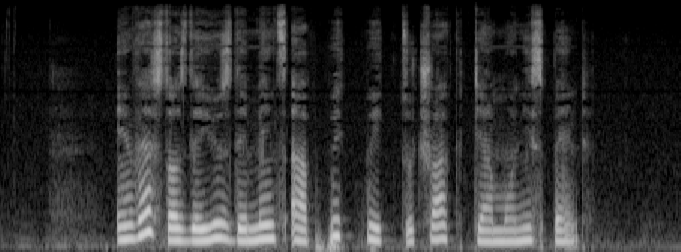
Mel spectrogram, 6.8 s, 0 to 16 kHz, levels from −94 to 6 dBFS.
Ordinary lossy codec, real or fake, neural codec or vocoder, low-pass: AAC, 48 kbps; real; none; 14.4 kHz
